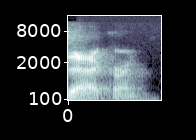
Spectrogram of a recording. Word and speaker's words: Zakarin: We're talking now about Superhero Diaries with Scott Zakarin, who I finally got to pronounce his name right after a year and a half of knowing the man. And I still got it wrong. It's Zakarin. Zach, see?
